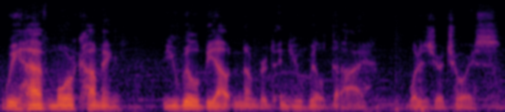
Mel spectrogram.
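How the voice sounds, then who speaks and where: A man playing a cool, threatening adventurer in a tabletop game, speaking in a measured, deliberate way. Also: low voice, steady tone, darkish tone, soft background music, pitched below the performer's own voice. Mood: cool threat. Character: cool, threatening male adventurer, offering bargains. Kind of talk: in-character tabletop role-play.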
